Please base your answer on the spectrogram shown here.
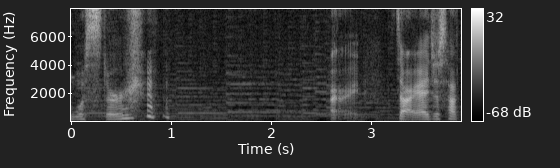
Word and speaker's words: Worcester: It's kind of how you don't pronounce the C in Worcester.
